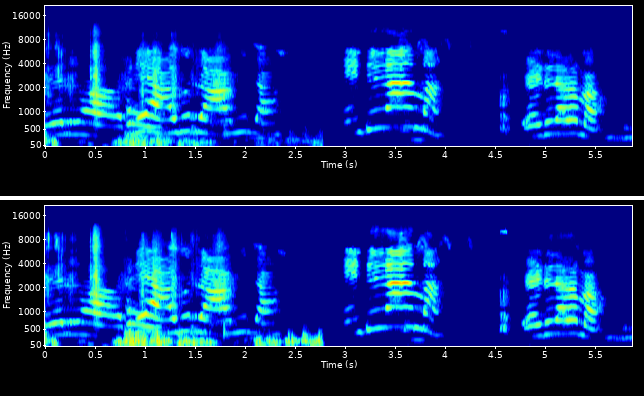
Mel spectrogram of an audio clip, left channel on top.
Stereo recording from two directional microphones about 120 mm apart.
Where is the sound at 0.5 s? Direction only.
15° right (ahead or behind).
